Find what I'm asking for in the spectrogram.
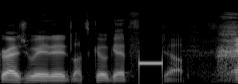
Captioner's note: beep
